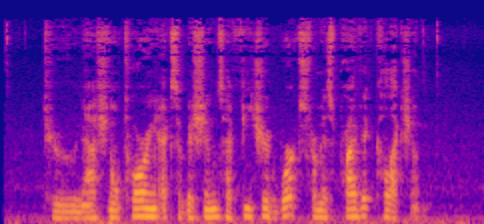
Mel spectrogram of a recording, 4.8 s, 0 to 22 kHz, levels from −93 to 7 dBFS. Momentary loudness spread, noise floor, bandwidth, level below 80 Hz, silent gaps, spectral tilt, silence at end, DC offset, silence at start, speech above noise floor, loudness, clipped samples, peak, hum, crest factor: 15 LU; -39 dBFS; 16 kHz; -42 dBFS; none; -5.5 dB/octave; 0.15 s; under 0.1%; 0.05 s; 21 dB; -19 LUFS; under 0.1%; -2 dBFS; none; 16 dB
